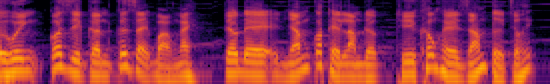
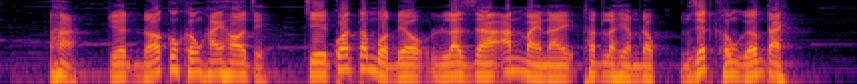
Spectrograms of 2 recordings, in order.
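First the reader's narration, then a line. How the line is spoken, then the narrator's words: Cold scornful laugh. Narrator (Vietnamese): Vốn đã không ưa người ở Nhị Cốc Tam Bảo nên nghe Trang Ngọc nói úp mở, thân cái tông đào cười nhạt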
